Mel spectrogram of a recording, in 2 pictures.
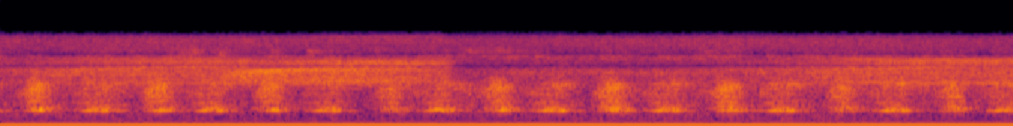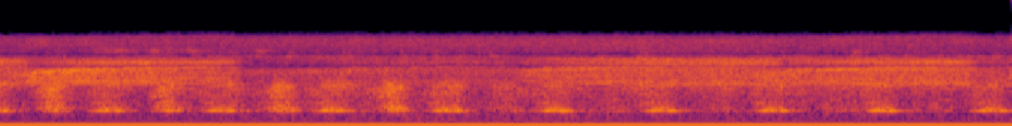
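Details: Green tree frog calling, a steady series of short harsh croaks repeated roughly once per second, with a higher trilling buzz rising behind them in bursts and a constant faint hiss underneath.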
